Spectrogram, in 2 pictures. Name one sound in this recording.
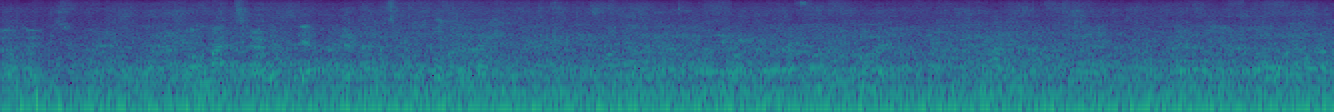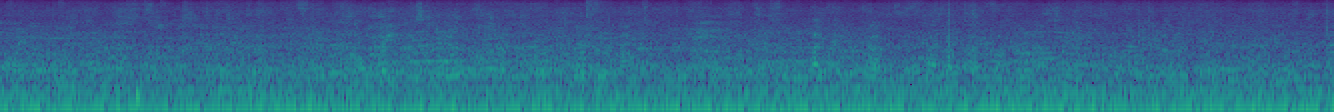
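A crowd chatters and murmurs nearby.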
